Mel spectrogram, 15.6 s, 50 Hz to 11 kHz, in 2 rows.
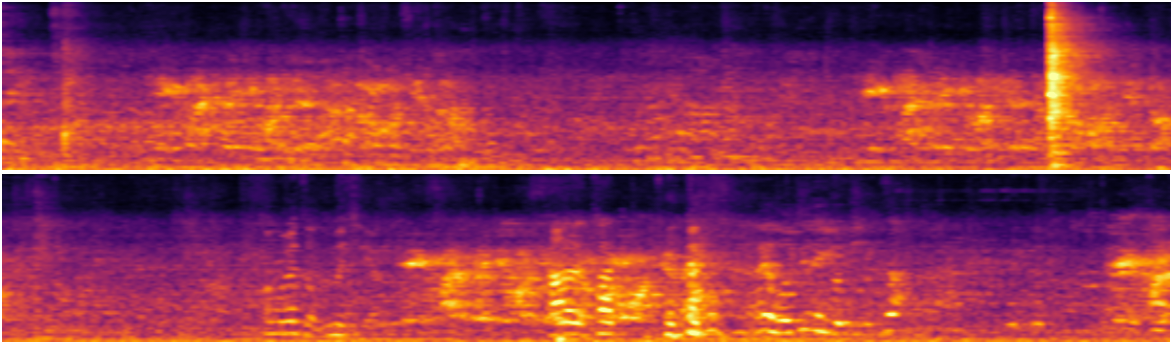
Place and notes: {
  "title": "Yishan Road, Xuhui District - Line 9 (Shanghai Metro)",
  "date": "2013-11-23 15:20:00",
  "description": "from Yishan Road Station to Xujiahui station, Messages broadcast station, walking in the Station, Binaural recording, Zoom H6+ Soundman OKM II",
  "latitude": "31.19",
  "longitude": "121.43",
  "altitude": "5",
  "timezone": "Asia/Shanghai"
}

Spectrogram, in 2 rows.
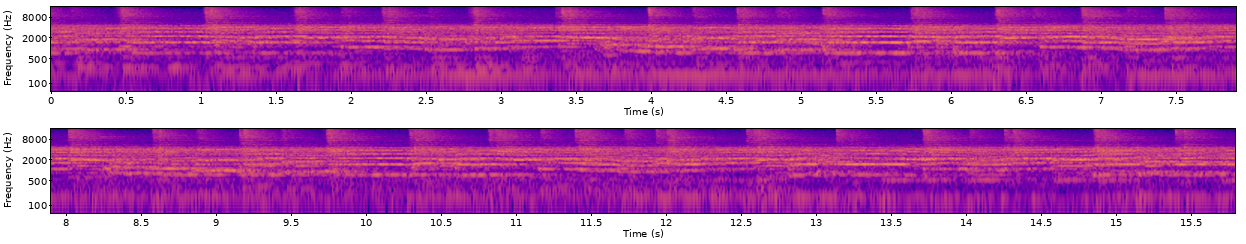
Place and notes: {
  "title": "大仁街, Tamsui District - Traditional temple festival parade",
  "date": "2015-05-08 12:16:00",
  "description": "Traditional temple festival parade",
  "latitude": "25.18",
  "longitude": "121.44",
  "altitude": "45",
  "timezone": "Asia/Taipei"
}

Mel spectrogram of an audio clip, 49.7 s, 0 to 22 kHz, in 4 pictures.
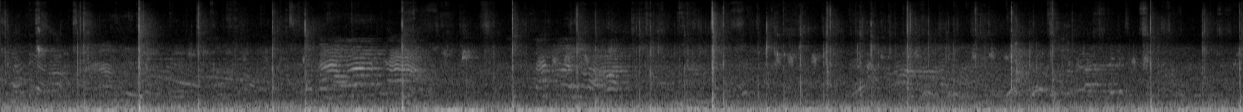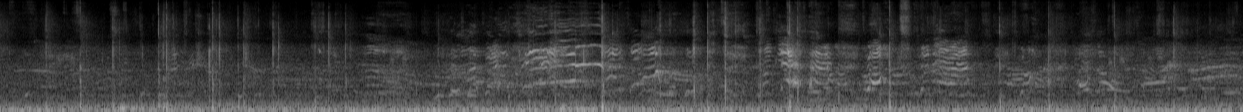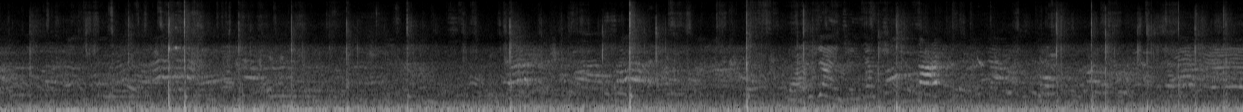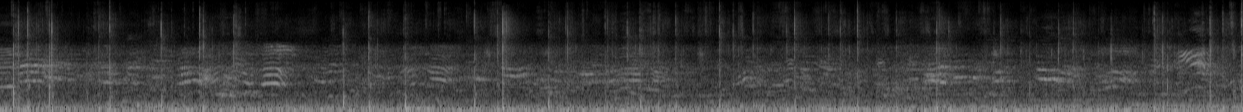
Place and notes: {
  "title": "榮星公園, Zhongshan District - Play basketball",
  "date": "2014-01-20 15:09:00",
  "description": "elementary school students playing basketball, Traffic Sound, the sound of the Kids playing game, Binaural recordings, Zoom H4n+ Soundman OKM II",
  "latitude": "25.06",
  "longitude": "121.54",
  "timezone": "Asia/Taipei"
}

